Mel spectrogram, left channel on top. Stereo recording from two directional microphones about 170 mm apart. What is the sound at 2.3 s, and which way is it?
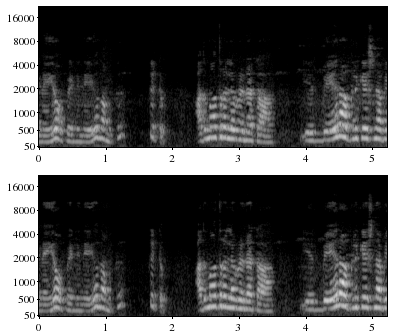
A woman's voice, 20° right (ahead or behind).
